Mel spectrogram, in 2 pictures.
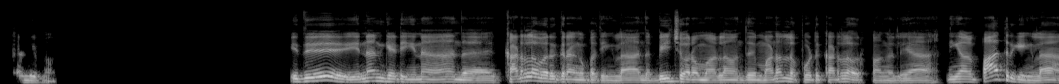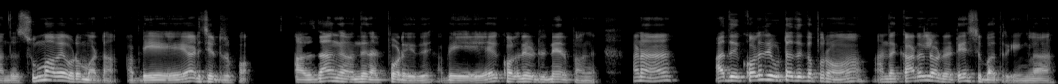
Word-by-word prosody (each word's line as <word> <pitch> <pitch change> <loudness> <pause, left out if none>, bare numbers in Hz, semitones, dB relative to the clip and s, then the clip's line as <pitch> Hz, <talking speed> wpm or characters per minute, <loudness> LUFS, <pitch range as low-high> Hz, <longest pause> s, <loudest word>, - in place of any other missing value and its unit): கண்டிப்பா. 95 -1 -4 2.4
இது 135 +3 +3 0.5
என்னன்னு 150 +3 0
கேட்டீங்கன்னா, 120 -3 0 0.2
அந்த 110 -3 +1 0.4
கடல 160 +9 +2
வறுக்கிறாங்க 125 -5 +2
பார்த்தீங்களா? 95 -1 -1
அந்த 100 -1 -2
பீச் 140 +1 +3
ஓரமாலாம் 105 -2 +1
வந்து 105 +1 -1
மணல்ல 135 +6 0
போட்டு 110 -2 -1
கடலை 120 +5 0
வறுப்பாங்க 95 -2 -5
இல்லயா! 95 +2 -2 0.3
நீங்க 120 +2 +1
அத 125 - -2
பார்த்து 220 -1 +2
இருக்கீங்களா? 100 -5 0
அந்த 95 0 -3
சும்மாவே 185 +2 +3
விடமாட்டான். 110 -7 -1
அப்பிடியே 105 +1 +2 0.3
அடிச்சிட்டு 130 -7 0
இருப்பான். - - -8 0.5
அதுதான் 145 +10 +1
வந்து 125 +2 +3
நட்போட 105 +1 0
இது. 95 +2 -1
அப்பிடியே 95 +2 +1
குளறி 135 0 +3
விட்டுட்ன்னே 120 -1 0
இருப்பாங்க. 95 -4 -7 0.4
ஆனா, 175 0 +1 0.7
அது 180 +1 +4
குளறி 210 +3 +4
விட்டதுக்கு 180 -2 +2
அப்புறம் 135 -9 -1 0.4
அந்த 130 +1 -1
கடலையோட 170 -3 +2
டேஸ்ட் 160 +1 -1
பார்த்துருக்கீங்களா? 90 -3 -3
115 Hz, 125 wpm, -22 LUFS, 100-145 Hz, 2.4 s, அது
